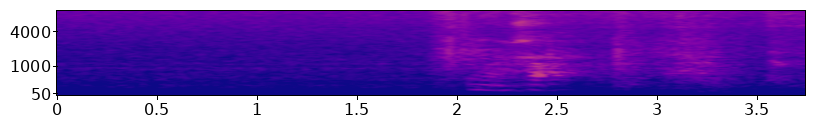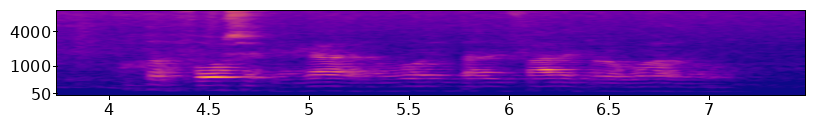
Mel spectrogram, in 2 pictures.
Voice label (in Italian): Voce femminile sotto voce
